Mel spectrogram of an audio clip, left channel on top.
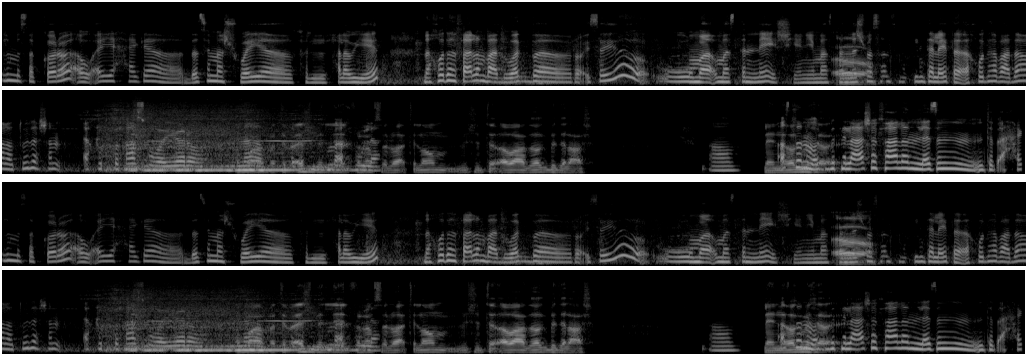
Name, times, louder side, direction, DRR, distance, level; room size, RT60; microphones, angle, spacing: voice 1, 0.0-14.0 17.3-17.6 18.0-20.4, left 2 dB, 50° left, 4.5 m, -35 dB
sound 1, 3.5-13.9, equal, 10° left, 2.8 m, -39 dB
voice 2, 8.3-8.7 12.6-16.2 17.9-18.6, right 2 dB, 20° right, 3.3 m, -38 dB
head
